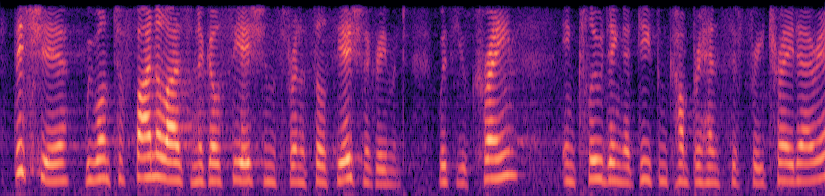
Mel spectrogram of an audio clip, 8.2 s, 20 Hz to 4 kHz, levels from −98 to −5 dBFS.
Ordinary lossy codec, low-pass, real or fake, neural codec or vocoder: none; 3.6 kHz; fake; codec, 16 kHz in and 24 kHz out, 1 kbps, XY-Tokenizer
